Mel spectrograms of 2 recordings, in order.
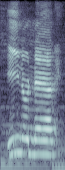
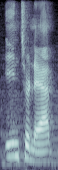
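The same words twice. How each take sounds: First: The T after the N is dropped entirely. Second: The T after the N is clearly pronounced. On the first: "they don't pronounce the T in these words" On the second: "They pronounce the T"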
